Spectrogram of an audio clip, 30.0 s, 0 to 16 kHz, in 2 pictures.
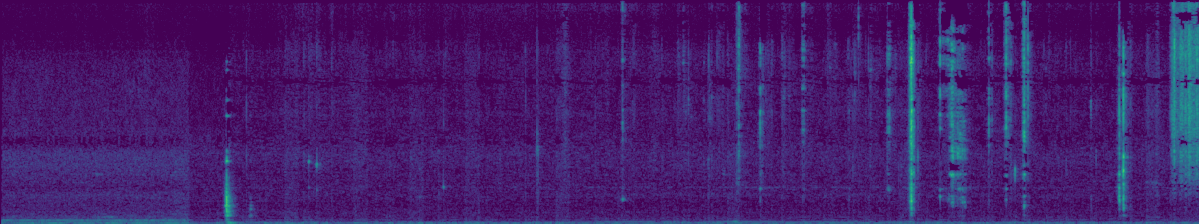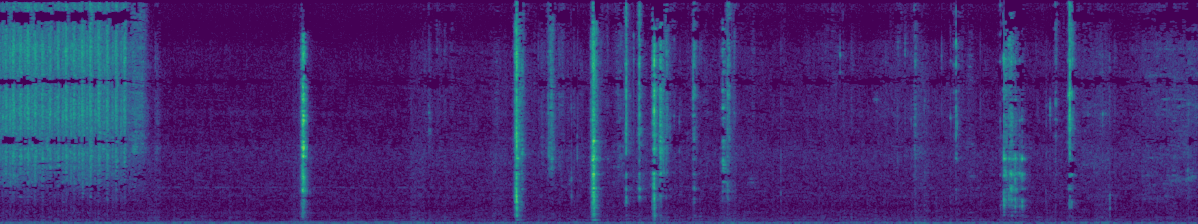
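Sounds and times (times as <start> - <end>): salt shaker rattling: 14.6 - 16.8.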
